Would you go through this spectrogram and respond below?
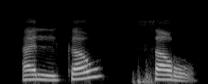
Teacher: Sa tu nipis lah. Tapi ra tu dihukumkan dengan bacaan yang tebal. Tak boleh baca kausar.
